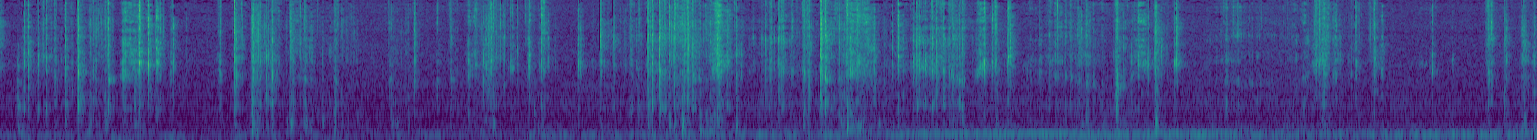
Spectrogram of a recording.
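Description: A green-handled metal blade carves a solid orange soap bar, scraping off crumbly shavings. Dense, bright scratching and crisp clicking ticks run throughout over a faint low hum.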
